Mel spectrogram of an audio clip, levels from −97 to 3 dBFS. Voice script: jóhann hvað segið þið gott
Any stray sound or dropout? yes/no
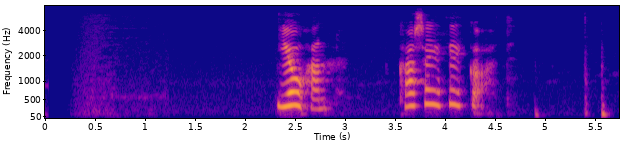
no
